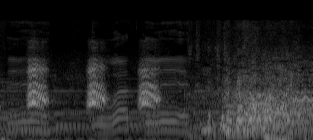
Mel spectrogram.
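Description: A crow caws three times in a steady rhythm, each harsh, raspy call short and loud, followed by a rough, rushing wash of noise that fills the remainder.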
